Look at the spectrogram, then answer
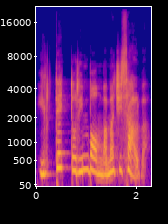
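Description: Woman reader voicing a tiny storybook sparrow lad: high, excitable, a bit raspy. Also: measured pace, exaggerated voice. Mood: urgent. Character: small curious young male sparrow.

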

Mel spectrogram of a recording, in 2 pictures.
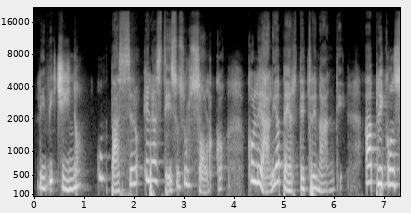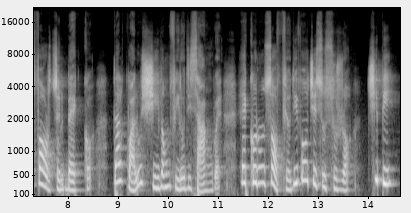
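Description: A woman reading a children's story aloud in an expressive storytelling manner. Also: fairly high pitch, a little slow, breathy edge.

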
